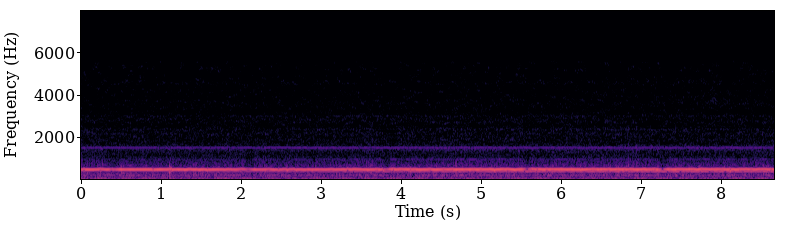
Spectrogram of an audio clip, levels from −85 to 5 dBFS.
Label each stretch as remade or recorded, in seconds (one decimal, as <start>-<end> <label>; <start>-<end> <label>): 0.0-0.4 remade; 0.4-0.9 recorded; 0.9-8.7 remade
